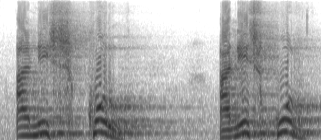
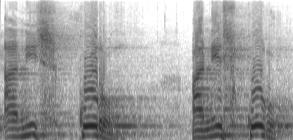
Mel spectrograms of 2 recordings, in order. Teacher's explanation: maka ra di sini pun mufakhamah karena ra sakinah qur, dan sebelumnya dhammah di kaf.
